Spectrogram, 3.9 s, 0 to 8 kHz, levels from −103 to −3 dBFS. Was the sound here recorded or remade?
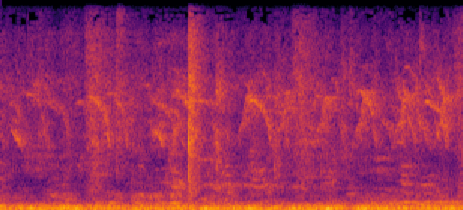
recorded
